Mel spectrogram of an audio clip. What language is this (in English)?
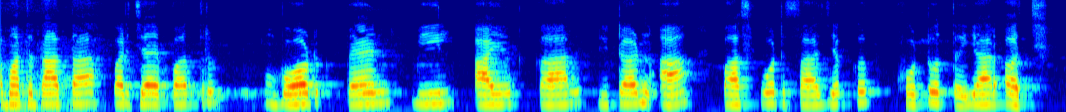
Maithili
